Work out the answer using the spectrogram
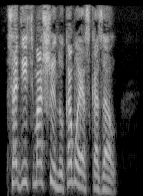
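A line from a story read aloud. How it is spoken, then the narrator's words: Barking. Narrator (Russian): Рявкнул Грей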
